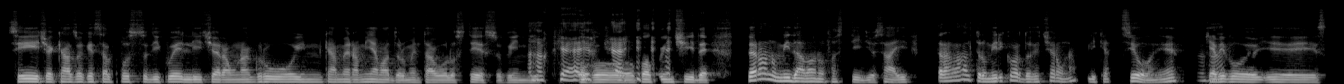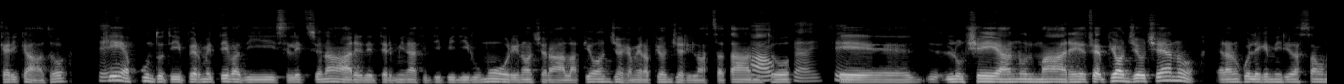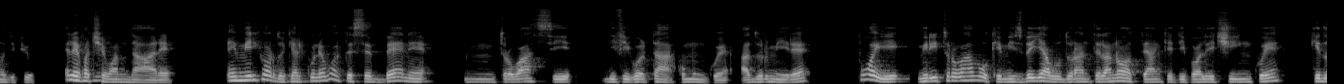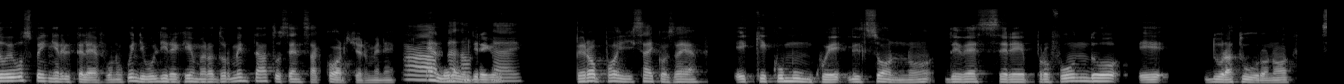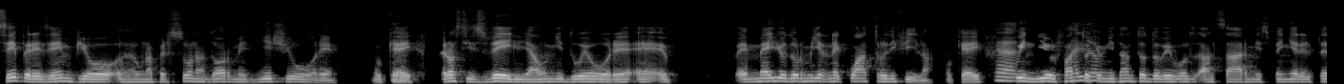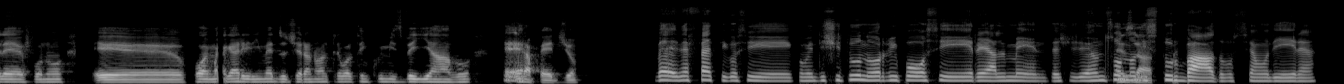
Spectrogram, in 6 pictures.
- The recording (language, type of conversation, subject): Italian, podcast, Quali rituali segui per rilassarti prima di addormentarti?
- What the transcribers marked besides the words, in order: laughing while speaking: "Ah okay, okay"; chuckle; "difficoltà" said as "difigoltà"; tapping; other background noise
